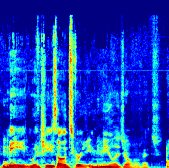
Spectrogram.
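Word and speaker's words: Milla Jovovich: a rule to never watch a movie with mila javakovic in it again because you get mean when she's on screen mila jovovich i said it right yeah mila jacobs jonathan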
